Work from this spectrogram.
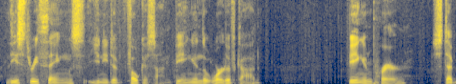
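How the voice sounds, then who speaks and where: A man preaching a conversational sermon as pastor, earnest, often restarting phrases and adding fillers. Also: sits low.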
